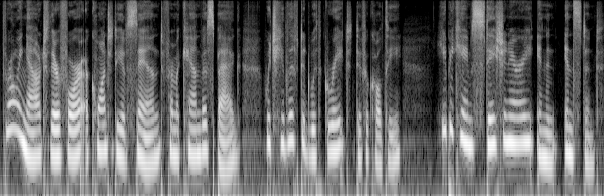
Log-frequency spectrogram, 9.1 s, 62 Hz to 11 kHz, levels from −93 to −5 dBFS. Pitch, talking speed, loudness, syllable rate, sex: 205 Hz, 150 wpm, -18 LUFS, 5.1 syllables/s, female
